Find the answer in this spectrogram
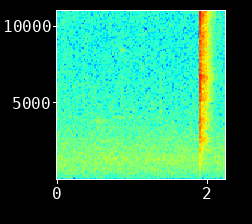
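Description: Hand-held bonsai pruning cutters snipping off a dead, dry twig tip of a ficus bonsai: a single sharp snip near the end.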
